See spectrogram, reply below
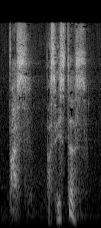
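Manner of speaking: softly spoken, quiet, hushed voice. Reading a story, a character hears booming tones from inside; asking quietly. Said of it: "fragte Patrick leise".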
